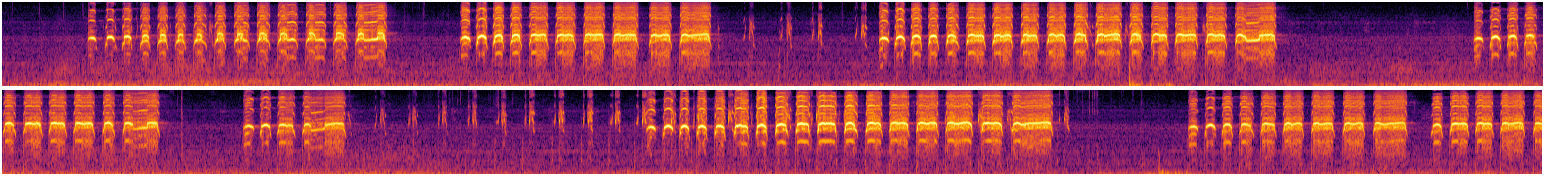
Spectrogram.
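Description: Osprey calling close by: rapid series of high, whistled chirps repeated in loud bouts of a few seconds each, about seven bouts with short pauses and fainter notes between.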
